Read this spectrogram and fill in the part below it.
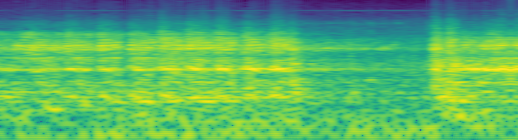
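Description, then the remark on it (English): A car engine cranks over and over with a rapid, rhythmic grinding churn, loud, never catching into a steady run. “It won't start, you know.”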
